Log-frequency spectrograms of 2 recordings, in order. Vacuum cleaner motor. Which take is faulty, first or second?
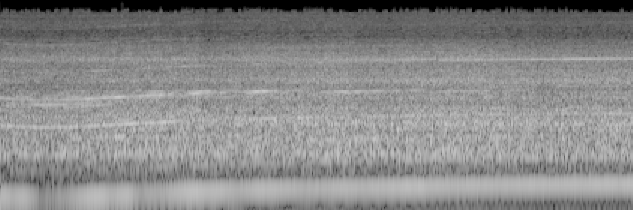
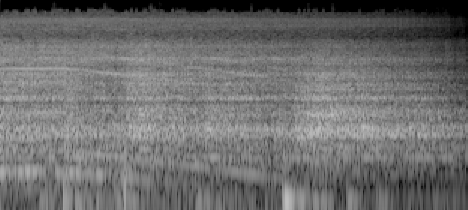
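second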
